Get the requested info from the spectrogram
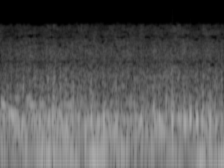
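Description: A large military helicopter passing low overhead: a loud, steady rotor and turbine roar with a low rumble that swells and fades.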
